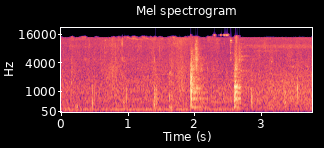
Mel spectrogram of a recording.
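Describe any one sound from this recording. High heels click on pavement.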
